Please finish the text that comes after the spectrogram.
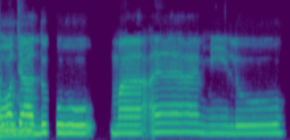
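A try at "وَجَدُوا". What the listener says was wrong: আতে টান নাই, আবার পড়ো।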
